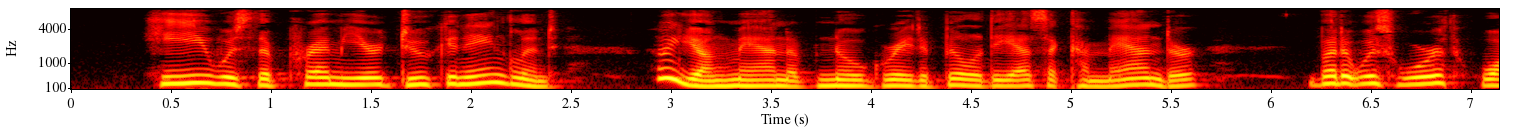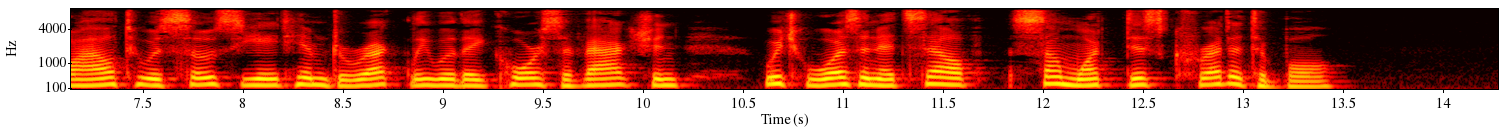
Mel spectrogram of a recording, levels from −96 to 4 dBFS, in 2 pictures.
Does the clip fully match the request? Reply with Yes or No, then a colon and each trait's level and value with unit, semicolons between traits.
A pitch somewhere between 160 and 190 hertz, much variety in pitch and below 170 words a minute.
No: medium, 185 Hz; average, 3.0 semitones; average, 155 wpm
